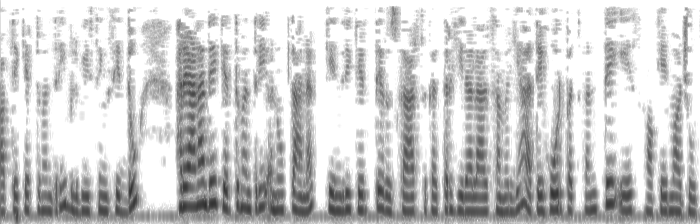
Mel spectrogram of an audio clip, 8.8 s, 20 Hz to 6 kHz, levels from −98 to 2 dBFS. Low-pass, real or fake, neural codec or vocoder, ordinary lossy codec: 5.4 kHz; real; none; MP3, 24 kbps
